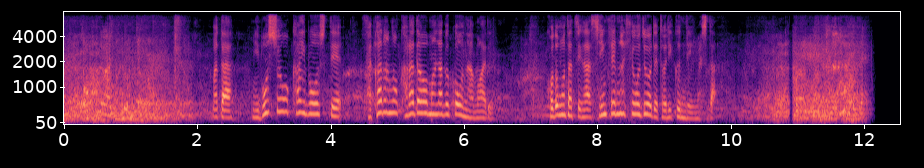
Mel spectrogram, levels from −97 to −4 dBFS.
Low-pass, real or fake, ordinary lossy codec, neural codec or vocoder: 7.2 kHz; fake; none; codec, 24 kHz, 3 kbps, HILCodec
